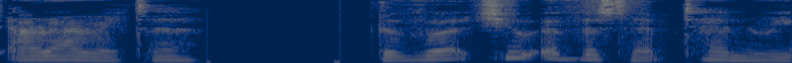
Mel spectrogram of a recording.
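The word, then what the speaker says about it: Ararita: a triple and double repetition this word is pronounced ararata the virtue of the septenry is absolute in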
